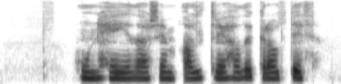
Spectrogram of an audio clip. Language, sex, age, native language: Icelandic, female, 13, Icelandic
